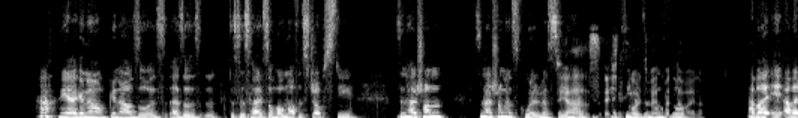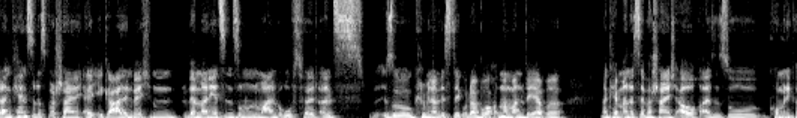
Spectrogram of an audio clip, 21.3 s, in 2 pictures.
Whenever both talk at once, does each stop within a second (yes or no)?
no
